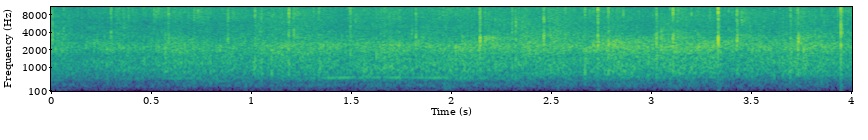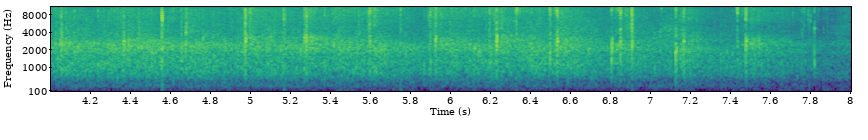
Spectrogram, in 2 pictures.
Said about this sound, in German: Also, sorry, bitte Applaus als Dankbarkeit für diese Gemeinde.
